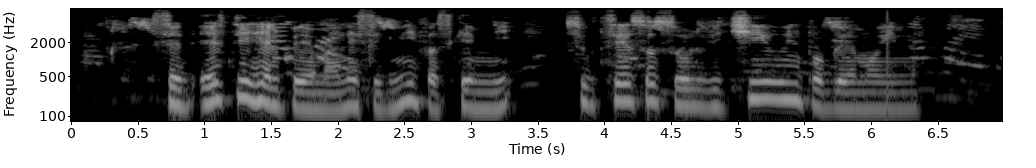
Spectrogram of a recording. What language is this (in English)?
Esperanto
